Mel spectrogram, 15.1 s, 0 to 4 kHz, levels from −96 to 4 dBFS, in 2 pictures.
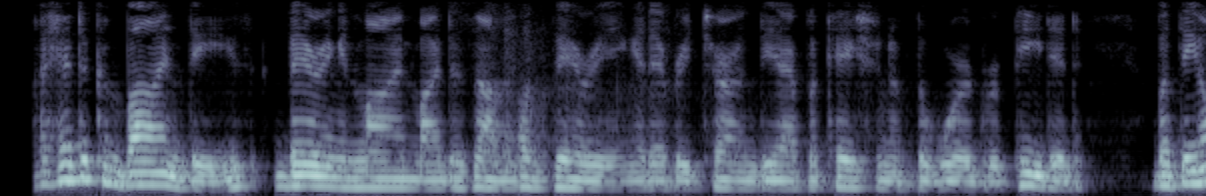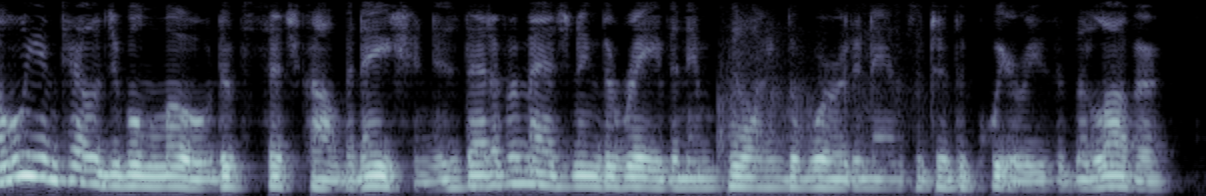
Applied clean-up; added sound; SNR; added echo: neural mask model DeepFilterNet 3.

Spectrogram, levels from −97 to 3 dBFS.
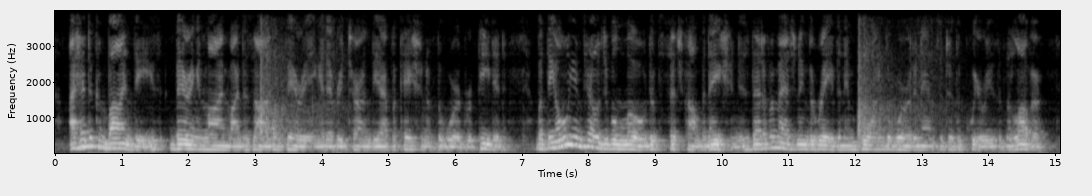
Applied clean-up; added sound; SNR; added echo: none; Fireworks; 20 dB; reverberation time 0.3 s.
